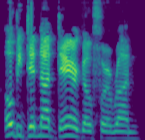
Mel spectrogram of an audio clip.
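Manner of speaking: ordinary delivery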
